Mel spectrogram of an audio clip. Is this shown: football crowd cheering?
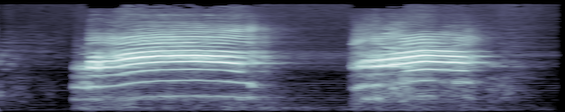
no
